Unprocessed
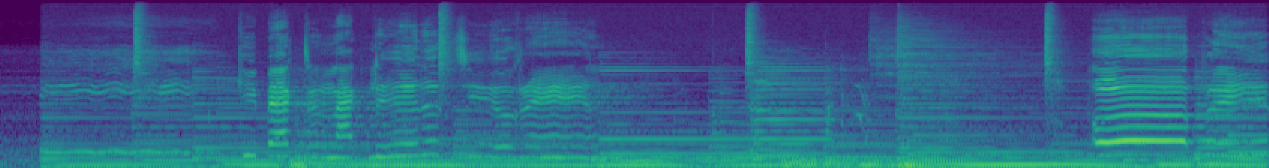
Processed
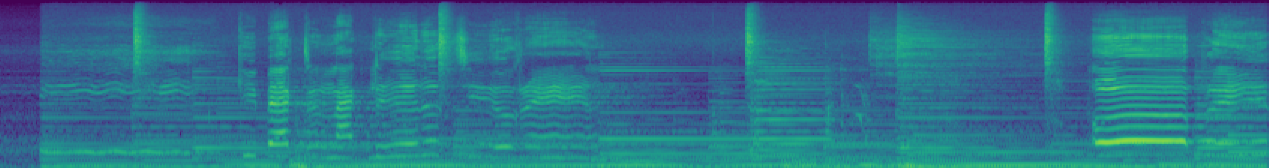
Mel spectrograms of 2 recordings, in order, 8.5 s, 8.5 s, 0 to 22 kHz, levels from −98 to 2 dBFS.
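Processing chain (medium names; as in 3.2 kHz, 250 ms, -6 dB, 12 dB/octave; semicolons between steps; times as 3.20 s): ten-band graphic EQ 125 Hz -12 dB, 250 Hz -8 dB, 500 Hz +6 dB, 8 kHz +12 dB, 16 kHz +9 dB; trim +2.5 dB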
